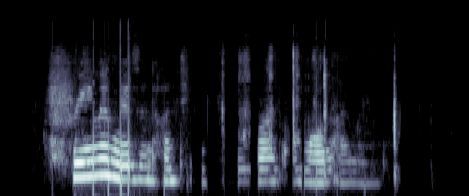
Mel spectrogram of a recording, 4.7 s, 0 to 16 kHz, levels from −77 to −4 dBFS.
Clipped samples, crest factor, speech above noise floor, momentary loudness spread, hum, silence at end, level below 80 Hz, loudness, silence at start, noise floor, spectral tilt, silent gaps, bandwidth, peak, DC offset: under 0.1%; 18 dB; 55 dB; 23 LU; none; 0.7 s; -54 dBFS; -18 LUFS; 0.5 s; -74 dBFS; -5.5 dB/octave; none; 10.5 kHz; -2 dBFS; under 0.1%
